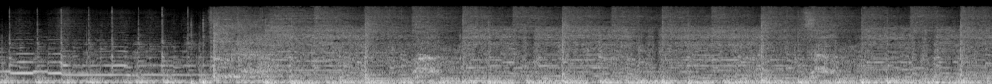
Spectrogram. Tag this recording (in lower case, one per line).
music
